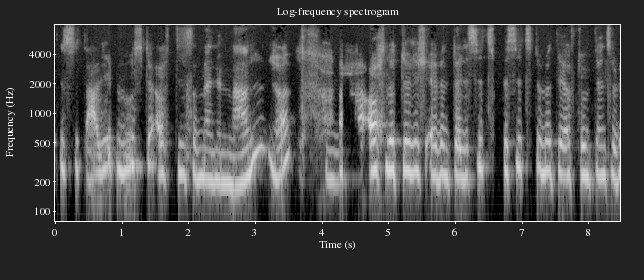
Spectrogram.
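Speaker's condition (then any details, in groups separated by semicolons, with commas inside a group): Tongue cancer surgery; somewhat impaired, fast, may be unclear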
